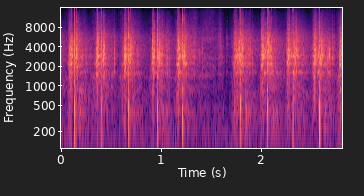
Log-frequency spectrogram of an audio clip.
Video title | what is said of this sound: These Gourds will KEEP MOSQUITOS AWAY NATURALLY! | you'll hear this gourd as I shake it, like a maraca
